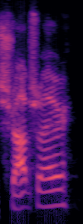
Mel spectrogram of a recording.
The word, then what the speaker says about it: Shropshire: How's it pronounced? Shropshire?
